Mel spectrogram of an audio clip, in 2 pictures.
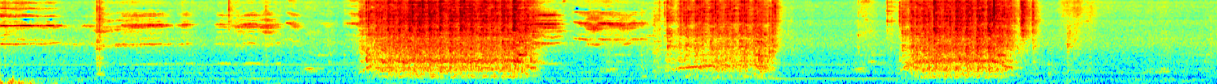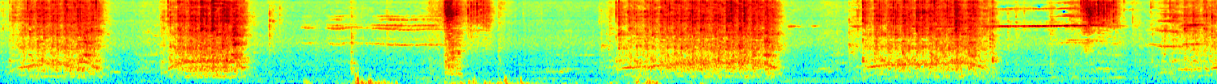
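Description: A sewing machine stitches satin fabric in repeated bursts of fast whirring, each run lasting a couple of seconds with pauses between, with faint handling noises in the gaps.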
